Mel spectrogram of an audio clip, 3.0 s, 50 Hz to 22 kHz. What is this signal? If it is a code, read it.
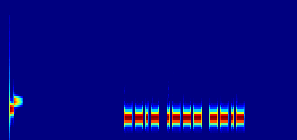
Morse code, heard as a keyed tone, about 42 wpm, 700 Hz. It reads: QJQ
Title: USA Call Sign Postfixes - 3 Letters 45wpm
